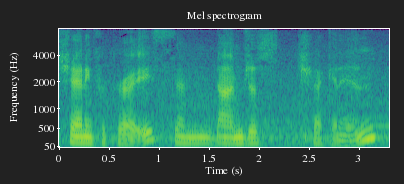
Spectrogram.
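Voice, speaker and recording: Very wide pitch swings mark the way this woman speaks. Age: 30s. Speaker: vlogger. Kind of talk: casual vlog. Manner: halting, repeats words.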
